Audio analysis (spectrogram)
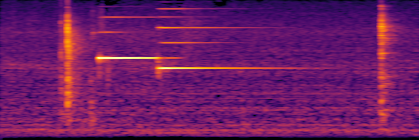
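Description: A digital timer being set during home beer brewing gives two short electronic beeps at slightly different pitches, faint against a quiet room hum, with a couple of soft clicks around them.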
